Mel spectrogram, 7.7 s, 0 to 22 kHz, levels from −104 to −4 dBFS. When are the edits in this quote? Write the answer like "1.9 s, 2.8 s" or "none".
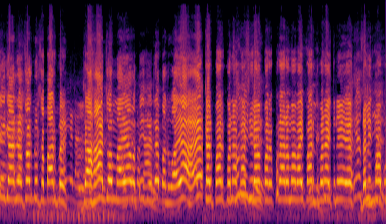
4.1 s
